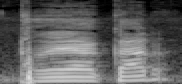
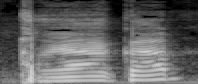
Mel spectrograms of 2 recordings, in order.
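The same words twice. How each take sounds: The two takes are said the same way.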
